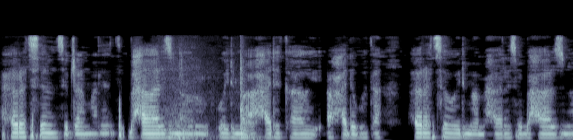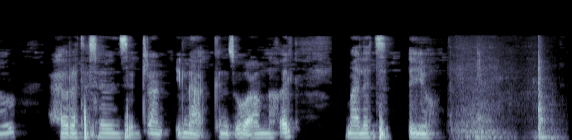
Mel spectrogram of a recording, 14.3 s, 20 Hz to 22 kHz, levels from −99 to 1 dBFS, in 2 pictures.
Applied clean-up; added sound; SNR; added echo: none; Drawer open or close; 10 dB; none.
